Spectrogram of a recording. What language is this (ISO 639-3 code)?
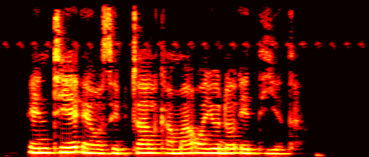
luo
